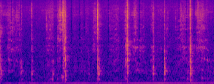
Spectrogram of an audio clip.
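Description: A metal spoon scrapes the inner walls and bottom of a small, thin, mostly empty plastic yogurt cup in about ten short, uneven strokes. Each stroke gives a brief, dry scratch with a bright edge that fades almost immediately, over a steady low hum.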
